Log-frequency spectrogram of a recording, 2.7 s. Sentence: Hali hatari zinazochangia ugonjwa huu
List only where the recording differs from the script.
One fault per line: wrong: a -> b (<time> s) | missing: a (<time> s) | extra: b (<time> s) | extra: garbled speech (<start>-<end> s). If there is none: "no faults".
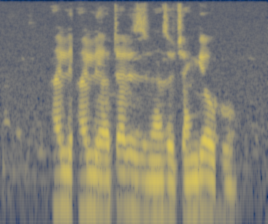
extra: hali (0.7 s)
missing: ugonjwa (2.1 s)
